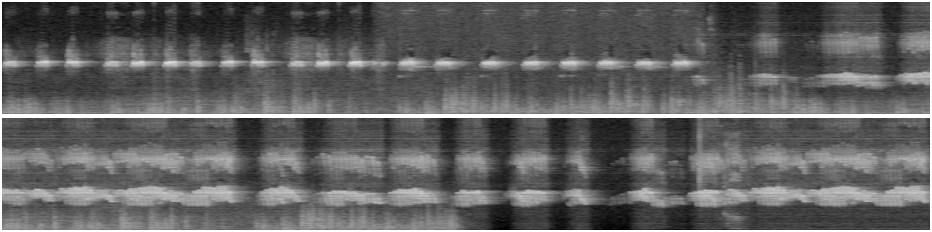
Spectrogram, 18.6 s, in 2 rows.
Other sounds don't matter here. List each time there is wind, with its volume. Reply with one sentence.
The wind can be heard from 0.0 to 13.8 s, at a steady volume.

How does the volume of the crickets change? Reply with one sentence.
The loudness of the crickets stays about the same.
